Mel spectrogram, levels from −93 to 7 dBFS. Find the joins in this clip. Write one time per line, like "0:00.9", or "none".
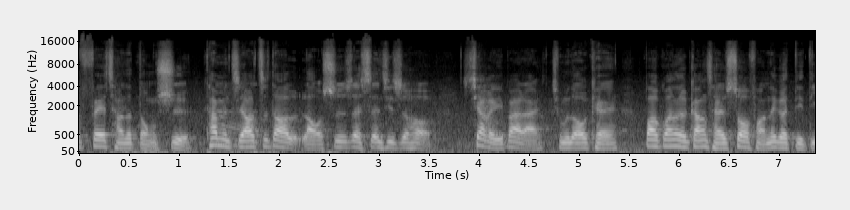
none

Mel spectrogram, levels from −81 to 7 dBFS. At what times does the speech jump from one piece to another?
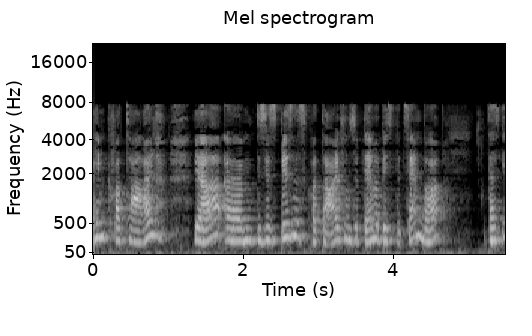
none

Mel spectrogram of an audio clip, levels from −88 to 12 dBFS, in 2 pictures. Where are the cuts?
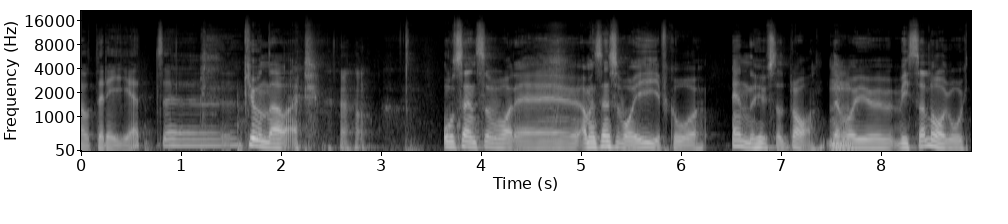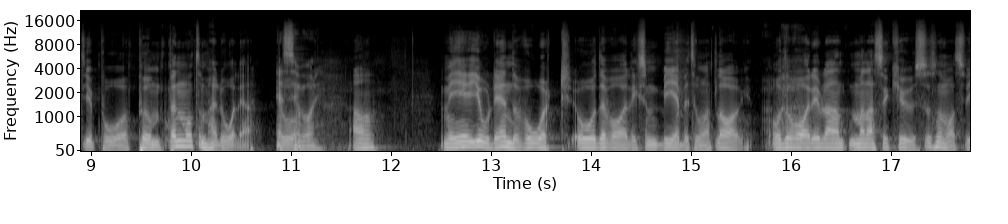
0:10.9

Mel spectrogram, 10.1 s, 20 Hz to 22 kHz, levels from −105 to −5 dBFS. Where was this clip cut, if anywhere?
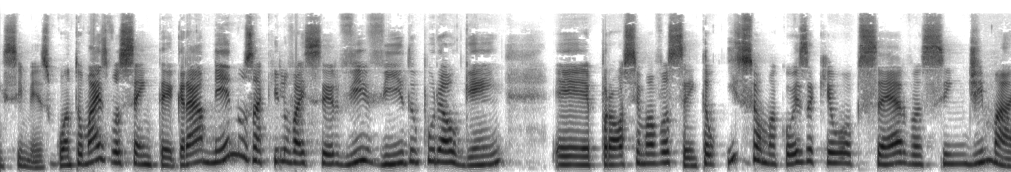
none

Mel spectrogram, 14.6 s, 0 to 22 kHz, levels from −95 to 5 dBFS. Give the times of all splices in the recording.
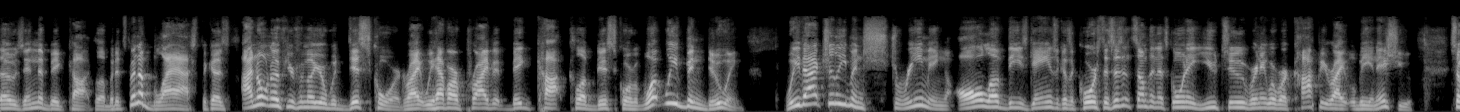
0:02.4

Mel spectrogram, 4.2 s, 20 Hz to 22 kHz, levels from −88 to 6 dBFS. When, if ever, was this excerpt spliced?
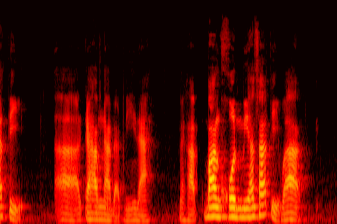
0:02.5

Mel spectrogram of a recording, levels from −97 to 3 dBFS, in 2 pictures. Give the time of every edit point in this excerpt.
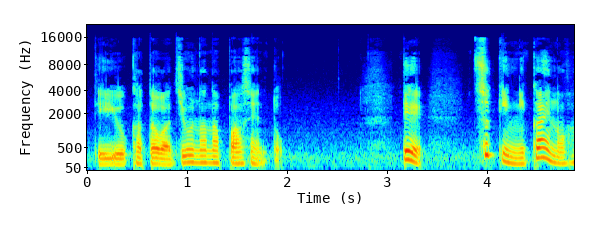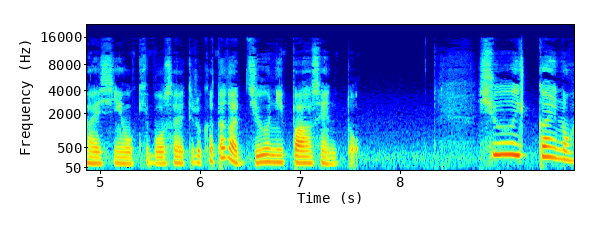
none

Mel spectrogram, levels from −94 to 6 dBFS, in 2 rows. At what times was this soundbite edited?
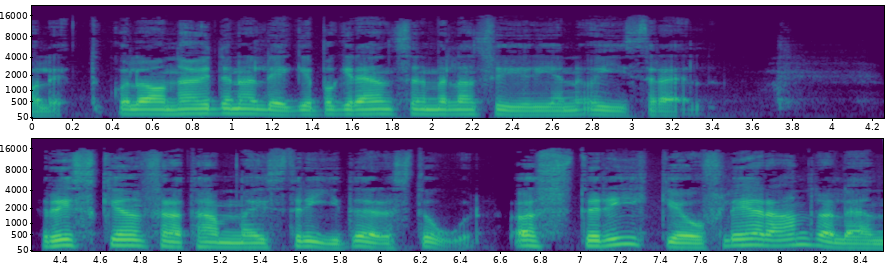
0:06.6

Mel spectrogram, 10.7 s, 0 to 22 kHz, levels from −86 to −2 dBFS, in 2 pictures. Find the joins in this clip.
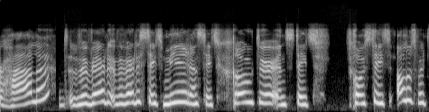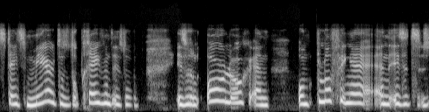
none

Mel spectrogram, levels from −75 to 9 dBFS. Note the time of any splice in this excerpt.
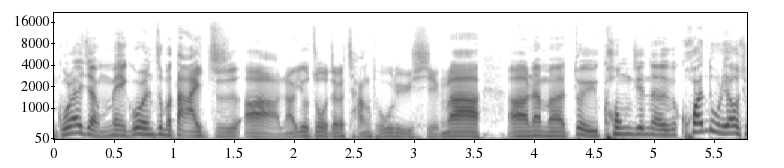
none

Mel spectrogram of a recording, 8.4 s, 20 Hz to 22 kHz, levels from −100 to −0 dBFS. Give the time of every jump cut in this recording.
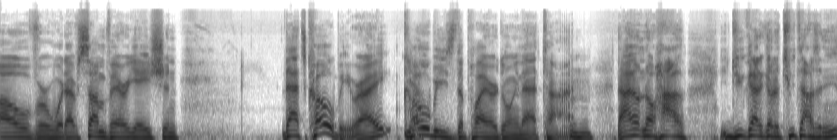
none

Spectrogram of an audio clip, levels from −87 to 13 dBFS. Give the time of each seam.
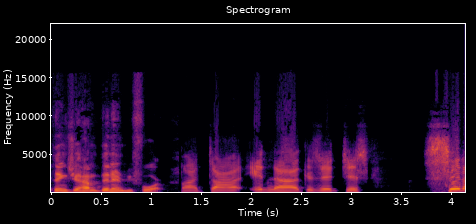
0:01.3
0:02.5

